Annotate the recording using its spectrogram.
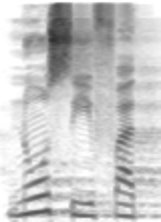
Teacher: Tapi ada dari segi angin sifatnya hamas, ada anginnya fat. Nah untuk ta yang mati atau yang sukun, anginnya ini belakangan setelah keluar suara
